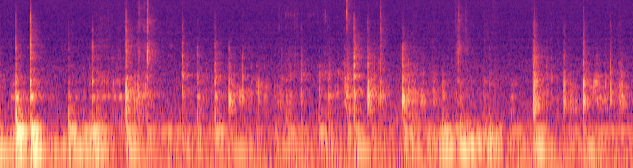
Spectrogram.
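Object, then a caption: Small shrink-wrapped cardboard box. A small, hollow, shrink-wrapped printed cardboard blind box with a toy figure inside is held in both hands and tapped with long painted nails. It gives a quick, irregular series of light, crisp clicks and taps that die away almost instantly, over a steady low hum.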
